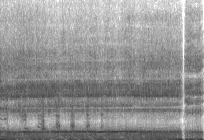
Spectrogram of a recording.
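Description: A person snores loudly and steadily, a rough, buzzing drone with a rattling rhythm that carries through the whole moment, unaccompanied before briefly breaking off near the end.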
